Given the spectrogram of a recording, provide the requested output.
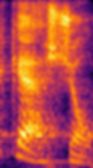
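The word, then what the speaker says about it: quaestio: Por que question? Porque question lembra questionar? Porque em latim se pronuncia questio.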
